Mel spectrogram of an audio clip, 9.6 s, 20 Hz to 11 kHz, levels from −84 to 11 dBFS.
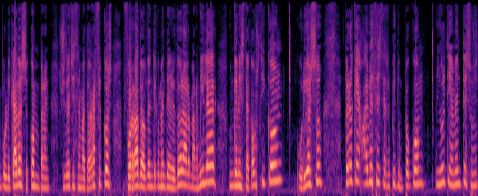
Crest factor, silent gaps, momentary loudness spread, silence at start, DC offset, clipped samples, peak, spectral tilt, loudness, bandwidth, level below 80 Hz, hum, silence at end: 14 dB; none; 9 LU; 0 s; under 0.1%; 0.3%; 0 dBFS; -6 dB/octave; -14 LUFS; 11 kHz; -48 dBFS; none; 0 s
